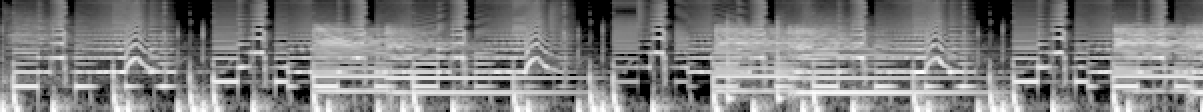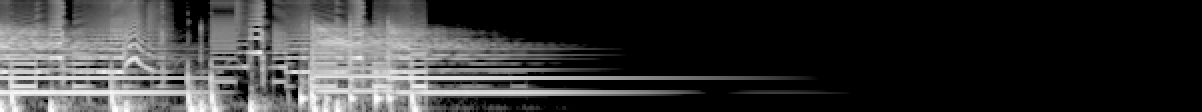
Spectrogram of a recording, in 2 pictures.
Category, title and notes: Music > Multiple instruments
Catchy Intro
This is a song I made in GarageBand.
Music, Melody, GarageBand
